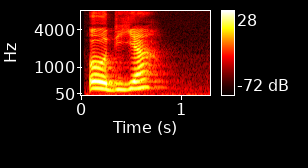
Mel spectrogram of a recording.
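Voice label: "ӧдъя", Komi, female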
